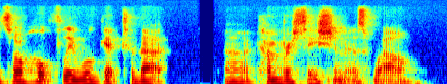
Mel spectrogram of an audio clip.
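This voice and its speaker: With an American accent, a woman talks at a fairly quick pace. The background is quiet. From US Midwest, Chicago. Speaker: poet and academic. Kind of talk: online talk. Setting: video call. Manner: halting.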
